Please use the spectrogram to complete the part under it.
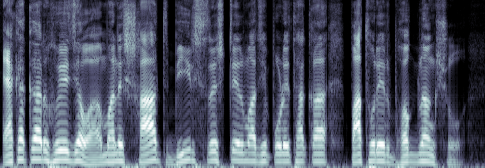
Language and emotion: Bengali, neutral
